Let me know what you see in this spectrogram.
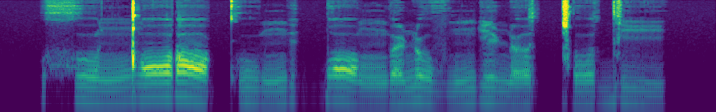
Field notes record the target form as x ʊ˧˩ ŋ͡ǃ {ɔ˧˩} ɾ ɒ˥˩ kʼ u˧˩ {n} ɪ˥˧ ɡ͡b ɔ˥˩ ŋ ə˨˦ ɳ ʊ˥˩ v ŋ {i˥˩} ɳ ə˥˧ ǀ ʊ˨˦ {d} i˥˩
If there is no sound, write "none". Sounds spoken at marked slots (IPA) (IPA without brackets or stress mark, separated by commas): ɔ˦˥, ŋ, i˥˩, d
